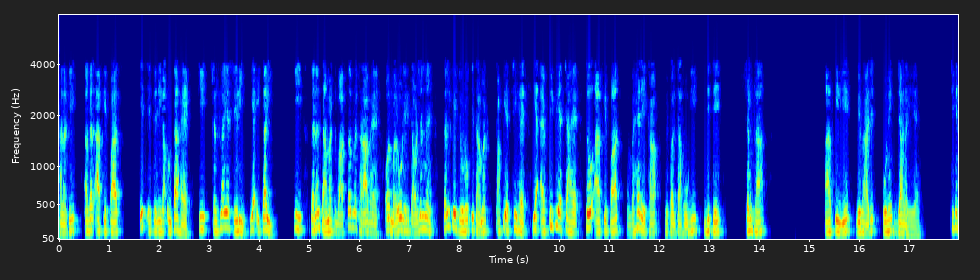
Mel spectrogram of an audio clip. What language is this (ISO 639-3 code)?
hin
